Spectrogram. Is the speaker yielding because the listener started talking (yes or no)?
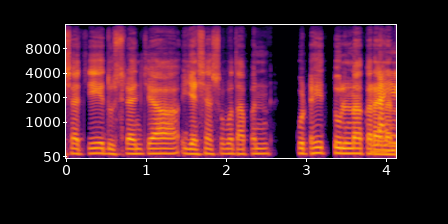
yes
